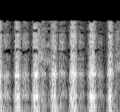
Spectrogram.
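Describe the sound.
A voice imitates heavy panting breaths during childbirth: six quick, evenly spaced, forceful huffs in a steady rhythm.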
